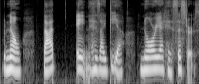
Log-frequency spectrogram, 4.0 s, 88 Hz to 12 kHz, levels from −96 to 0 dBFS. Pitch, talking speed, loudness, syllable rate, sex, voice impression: 200 Hz, 150 wpm, -19 LUFS, 4.4 syllables/s, female, feminine, slightly young, slightly fluent, cute, friendly, slightly kind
